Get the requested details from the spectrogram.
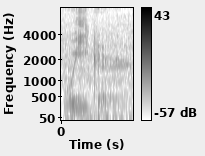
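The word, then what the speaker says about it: Uyghur: then I was like okay it's pronounced Weger that makes sense so we girl that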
